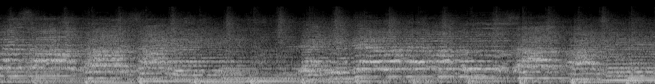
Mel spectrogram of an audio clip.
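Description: Children's choir singing a song with held, sustained notes, over a low instrumental accompaniment.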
